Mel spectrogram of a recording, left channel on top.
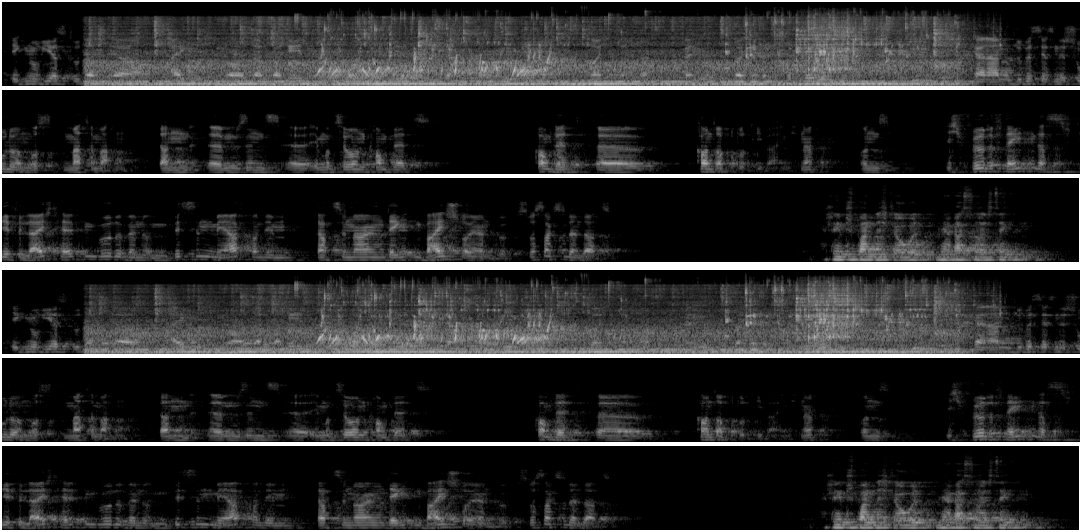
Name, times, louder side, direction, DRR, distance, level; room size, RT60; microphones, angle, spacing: voice 1, 0.1-1.4 1.7-5.4 5.8-6.5 6.8-8.6 9.7-12.0 12.4-15.0 16.1-16.5 16.7-17.3 17.7-18.9 19.4-19.6 20.2-24.4 24.7-27.5, left 3 dB, 50° left, 4 dB, 2.2 m, -38 dB
sound 1, 0.8-9.6, left 2 dB, 70° left, 4.5 m, -29 dB
Drip, 2.9-6.4 6.8-10.0, right 2 dB, 10° right, 2.6 m, -27 dB
voice 2, 29.7-31.8, equal, 90° left, -1 dB, 7.3 m, -34 dB
25.5 x 13.5 x 8.0 m, 0.90 s
head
